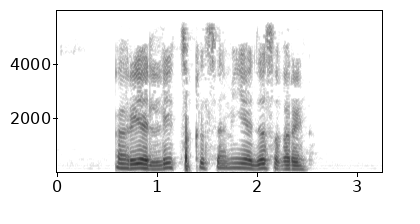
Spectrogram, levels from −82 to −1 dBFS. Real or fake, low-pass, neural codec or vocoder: real; 5.4 kHz; none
